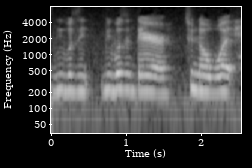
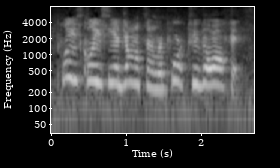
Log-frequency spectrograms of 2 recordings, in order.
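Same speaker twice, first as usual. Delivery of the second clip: mock principal over the intercom, pitched high; intercom announcement; 6 semitones higher than usual. Principal paging a student to the office, mock announcement voice. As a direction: call it out like a school announcement. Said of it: "principal or whatever talking on the intercom".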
